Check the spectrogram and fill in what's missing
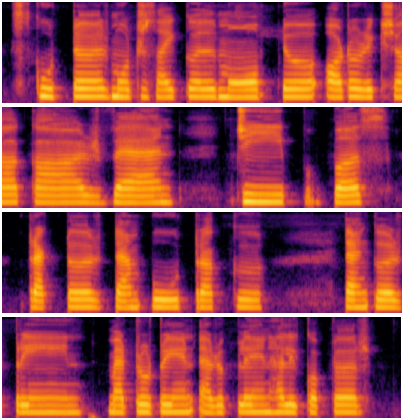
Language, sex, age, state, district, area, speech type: Punjabi, female, 18-30, Punjab, Ludhiana, urban, spontaneous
